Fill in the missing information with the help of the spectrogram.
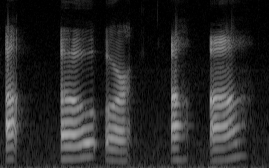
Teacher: larynx so typically you have what's called a glottal stop where you cut off the air at your larynx so your vocal cords are totally closed and no air is going through we have some glottal stops in English when we say uh-oh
